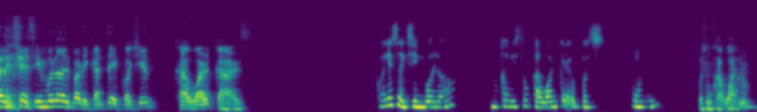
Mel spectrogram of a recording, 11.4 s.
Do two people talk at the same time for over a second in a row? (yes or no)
no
